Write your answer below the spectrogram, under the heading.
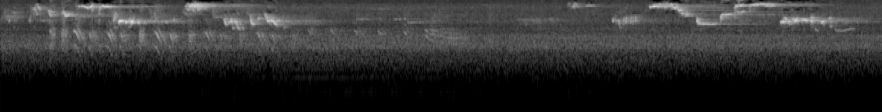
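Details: Song of a European robin, a very common Irish bird that sings year-round: high, sweet, scratchy warbling phrases, higher pitched than a blackbird with fast trills, in two bursts with a long pause between them, steady hum underneath.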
